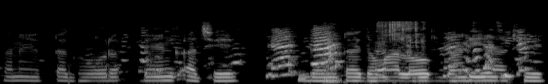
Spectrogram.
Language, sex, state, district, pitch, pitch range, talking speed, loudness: Bengali, male, West Bengal, Paschim Medinipur, 170 Hz, 165-180 Hz, 130 wpm, -27 LUFS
